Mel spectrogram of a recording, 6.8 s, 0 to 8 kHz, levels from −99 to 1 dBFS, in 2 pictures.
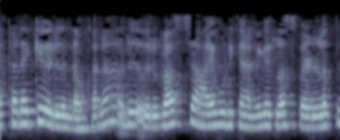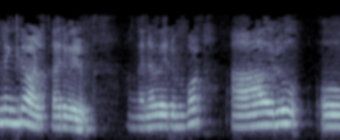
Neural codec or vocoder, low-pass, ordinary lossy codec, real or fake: none; 7.2 kHz; MP3, 24 kbps; real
